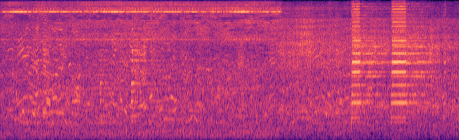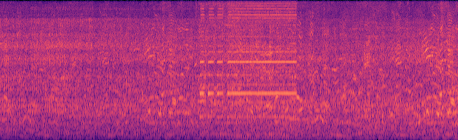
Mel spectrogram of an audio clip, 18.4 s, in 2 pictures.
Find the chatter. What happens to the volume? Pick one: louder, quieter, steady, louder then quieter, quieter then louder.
quieter then louder.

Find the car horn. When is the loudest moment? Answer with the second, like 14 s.
8 s.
